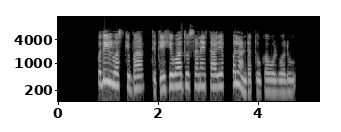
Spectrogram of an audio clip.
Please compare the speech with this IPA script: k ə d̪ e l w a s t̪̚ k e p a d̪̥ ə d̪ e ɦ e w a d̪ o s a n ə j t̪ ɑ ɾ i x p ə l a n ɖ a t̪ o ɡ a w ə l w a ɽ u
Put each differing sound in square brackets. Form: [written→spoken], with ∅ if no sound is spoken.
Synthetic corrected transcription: [k→p] ə d̪ e l w a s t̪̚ k e [p→b] a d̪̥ ə d̪ e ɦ e w [a→ɑ] d̪ o s a n ə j t̪ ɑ ɾ i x p ə l a [n→ɳ] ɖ a t̪ o ɡ a w ə l w a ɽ u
